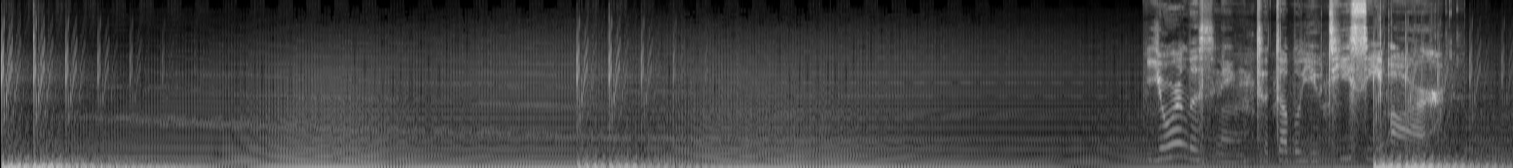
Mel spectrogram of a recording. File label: radio id long sample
